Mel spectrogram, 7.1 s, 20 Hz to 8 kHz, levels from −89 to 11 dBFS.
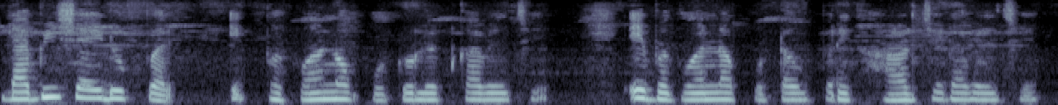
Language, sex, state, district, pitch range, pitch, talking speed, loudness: Gujarati, female, Gujarat, Valsad, 185-200 Hz, 190 Hz, 135 wpm, -20 LUFS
